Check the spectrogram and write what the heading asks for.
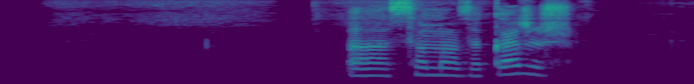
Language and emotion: Russian, neutral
